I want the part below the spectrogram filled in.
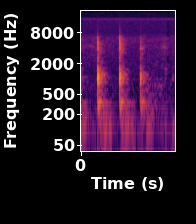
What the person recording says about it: it sounds hollow just there so i'm gonna go in a bit deeper just to see what's in there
